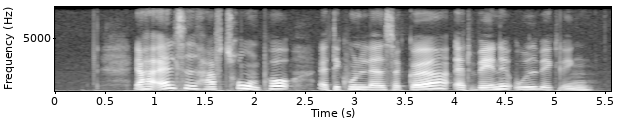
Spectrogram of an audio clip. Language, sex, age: Danish, female, 42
